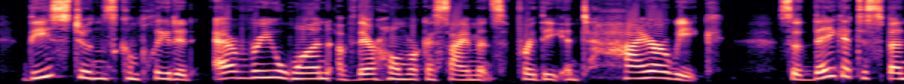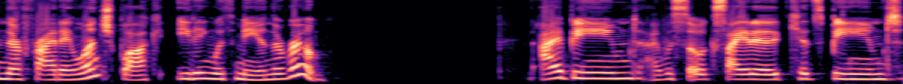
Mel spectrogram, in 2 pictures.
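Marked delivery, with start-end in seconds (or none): none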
